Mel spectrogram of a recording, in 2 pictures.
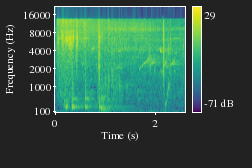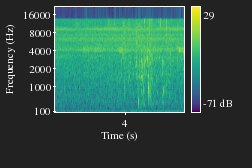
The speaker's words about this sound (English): This feat of marksmanship is even more impressive than it looks. Archerfish can actively control everything about their jets. Speed, angle, height, and force.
